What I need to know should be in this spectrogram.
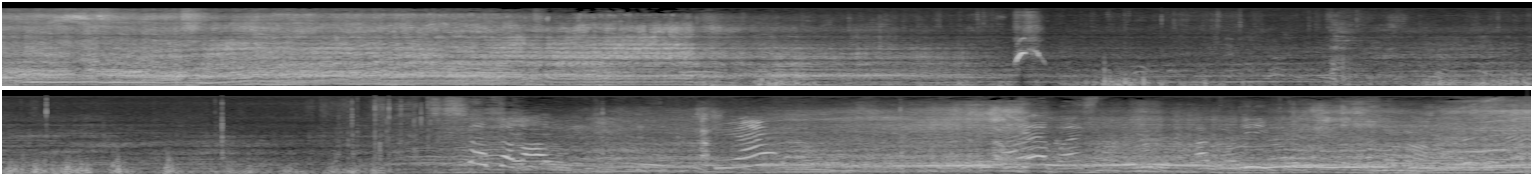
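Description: A rally car engine revs hard and roars past close by.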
